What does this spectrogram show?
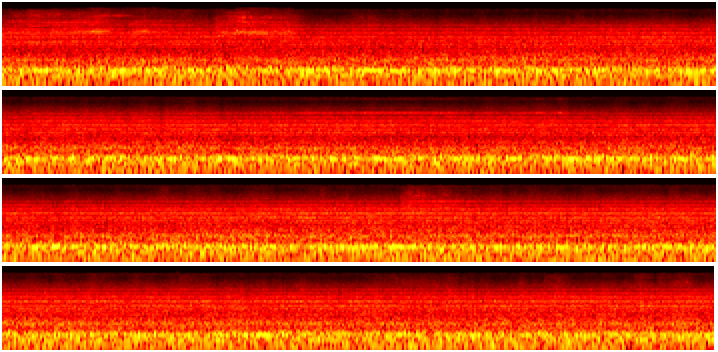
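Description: Heavy iron-ore wagons rolling steadily past close by, a low rumble under a continuous high-pitched squeal from the steel wheels.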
